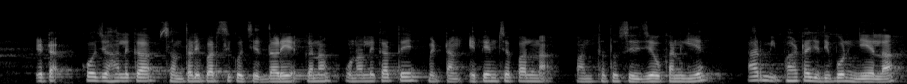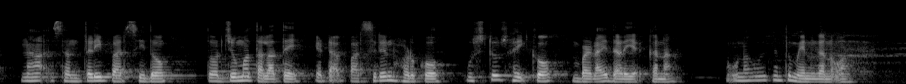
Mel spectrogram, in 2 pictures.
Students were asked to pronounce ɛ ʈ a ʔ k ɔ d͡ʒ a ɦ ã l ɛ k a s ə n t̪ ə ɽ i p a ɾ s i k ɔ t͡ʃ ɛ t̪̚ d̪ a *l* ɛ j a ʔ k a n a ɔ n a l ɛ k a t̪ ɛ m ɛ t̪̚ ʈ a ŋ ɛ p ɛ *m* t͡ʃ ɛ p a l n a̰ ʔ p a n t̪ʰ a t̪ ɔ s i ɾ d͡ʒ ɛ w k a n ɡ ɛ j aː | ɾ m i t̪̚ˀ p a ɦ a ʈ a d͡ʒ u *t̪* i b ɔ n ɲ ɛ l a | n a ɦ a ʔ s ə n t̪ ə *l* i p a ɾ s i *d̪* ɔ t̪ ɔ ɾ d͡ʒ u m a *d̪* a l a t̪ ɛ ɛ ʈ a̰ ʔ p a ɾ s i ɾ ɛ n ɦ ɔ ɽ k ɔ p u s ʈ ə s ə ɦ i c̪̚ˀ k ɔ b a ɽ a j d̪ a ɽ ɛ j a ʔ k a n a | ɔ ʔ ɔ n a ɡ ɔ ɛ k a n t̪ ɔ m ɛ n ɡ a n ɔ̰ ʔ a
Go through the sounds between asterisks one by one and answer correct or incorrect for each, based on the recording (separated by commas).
incorrect, correct, incorrect, incorrect, correct, incorrect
